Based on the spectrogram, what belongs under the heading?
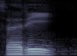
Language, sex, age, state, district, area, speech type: Tamil, male, 45-60, Tamil Nadu, Tiruvannamalai, rural, read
